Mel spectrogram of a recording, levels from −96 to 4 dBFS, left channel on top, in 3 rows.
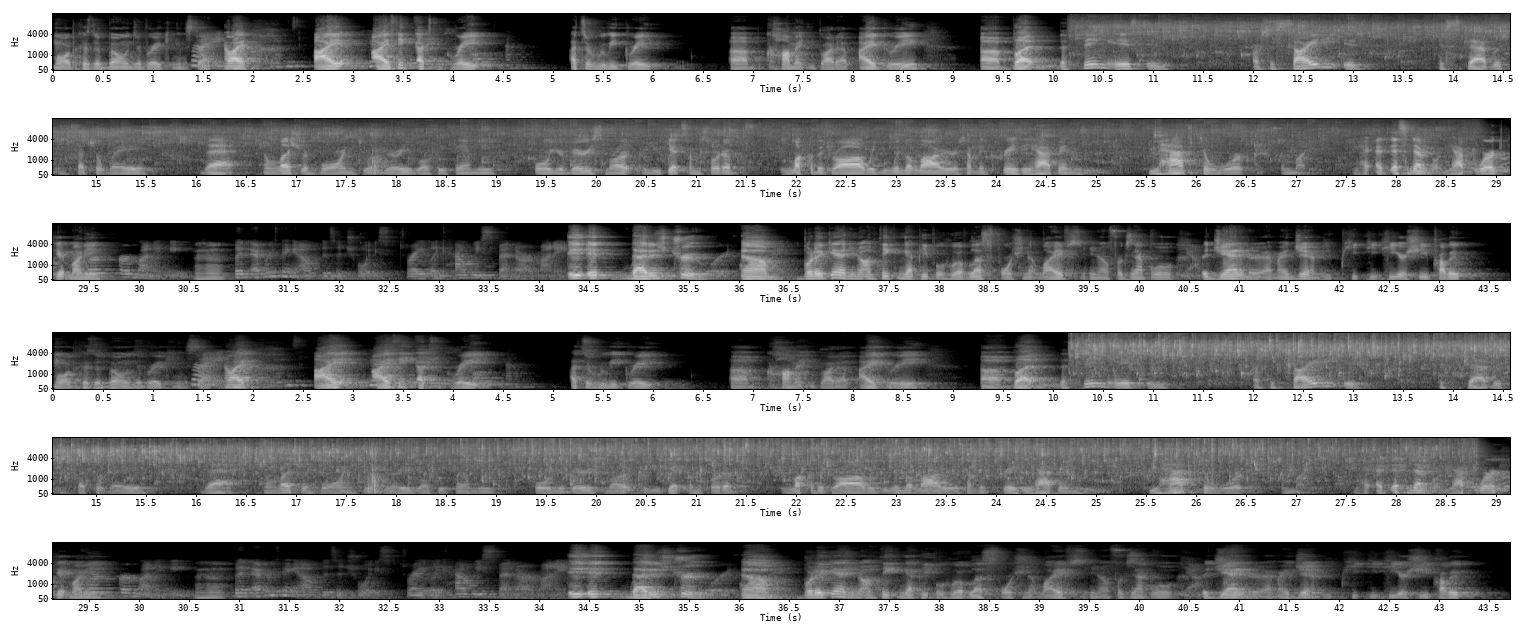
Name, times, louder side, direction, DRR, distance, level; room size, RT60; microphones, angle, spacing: voice 1, 0.0-2.3 2.6-2.9 3.2-3.7 4.0-4.3 5.3-6.0 6.8-8.8 9.3-9.8 10.1-11.2 12.0-13.1 13.9-15.5 16.0-16.4 16.7-19.0 19.4-21.4 21.8-24.9 25.5-27.1 27.6-29.6 30.6-30.8 34.3-35.7 36.0-43.2, left 5 dB, 65° left, 11 dB, 0.6 m, -30 dB
voice 2, 1.3-1.8 2.7-3.3 3.7-4.6 9.7-10.0 20.1-20.4 24.7-25.1 28.6-30.5 30.9-34.3 34.8-36.4 40.4-40.7, left 2 dB, 40° left, 2 dB, 2.8 m, -45 dB
sound 1, 10.1-28.8, right 8 dB, 40° right, 1.3 m, -34 dB
10.5 x 9.4 x 5.6 m, 0.64 s
head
